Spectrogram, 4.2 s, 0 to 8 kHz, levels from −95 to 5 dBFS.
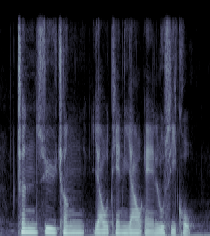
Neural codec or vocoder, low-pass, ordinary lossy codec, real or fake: none; 7.2 kHz; none; real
